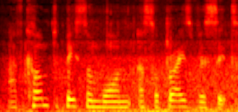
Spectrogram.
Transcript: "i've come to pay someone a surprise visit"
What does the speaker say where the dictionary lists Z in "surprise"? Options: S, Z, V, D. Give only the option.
Z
